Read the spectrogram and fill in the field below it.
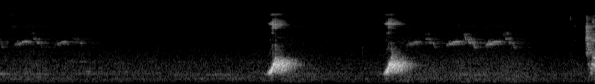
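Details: Pet parrot on a screened back porch, watching squirrels and birds outdoors, giving two sharp, loud downward squawk-like syllables about a second apart, while small wild birds chirp softly in the background.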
